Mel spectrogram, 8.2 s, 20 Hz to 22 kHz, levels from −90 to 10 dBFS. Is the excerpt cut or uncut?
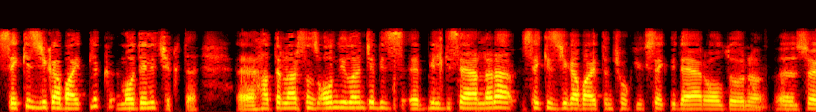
cut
